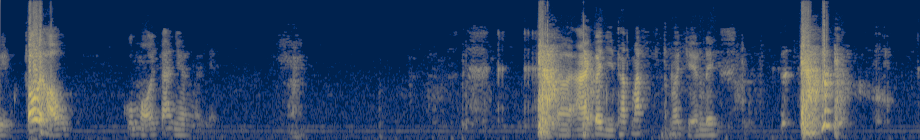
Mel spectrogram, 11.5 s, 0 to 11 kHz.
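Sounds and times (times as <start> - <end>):
speech: 0.0 - 0.9, 1.6 - 2.6, 7.0 - 9.2
person with a cold coughing: 6.6 - 7.5, 9.8 - 11.2.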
